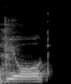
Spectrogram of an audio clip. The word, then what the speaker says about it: Borge: Borge, Fagerli, is that good enough? Is that about right, or is that completely off? – Well, sort of. It's Borge, yeah, like Berg.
